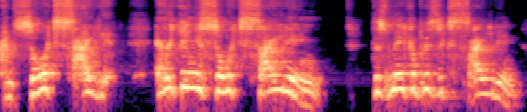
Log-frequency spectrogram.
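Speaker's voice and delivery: squealing with fake excitement; Chris Farley impression. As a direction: gush like a manic makeup salesman. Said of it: "Chris Farley ... he'd be like".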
